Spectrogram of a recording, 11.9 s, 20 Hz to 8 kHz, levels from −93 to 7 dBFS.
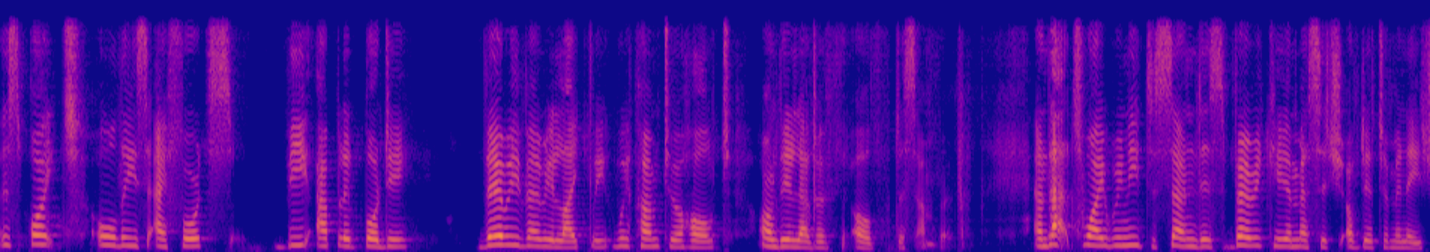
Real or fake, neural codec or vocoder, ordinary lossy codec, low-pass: fake; codec, 24 kHz, 0.9 kbps, WavTokenizer, small release; none; 7.2 kHz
